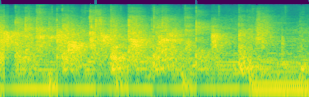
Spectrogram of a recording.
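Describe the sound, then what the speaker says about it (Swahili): A group claps as applause for a participant at a youth science challenge, with dense, close, rapid hand claps running throughout and a low hum underneath. "Kama primate. Makofi kwake."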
